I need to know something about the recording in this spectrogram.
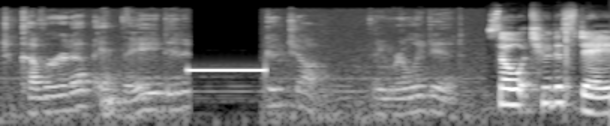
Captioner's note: beep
